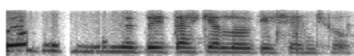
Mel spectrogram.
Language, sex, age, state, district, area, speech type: Kashmiri, female, 30-45, Jammu and Kashmir, Anantnag, rural, conversation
